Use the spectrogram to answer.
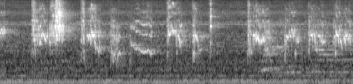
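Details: Budgerigars at the peak of their mating season, giving a busy stream of short squawks and chirps with warbling notes, a steady low hum running underneath throughout.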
